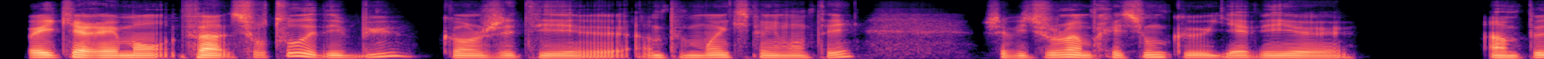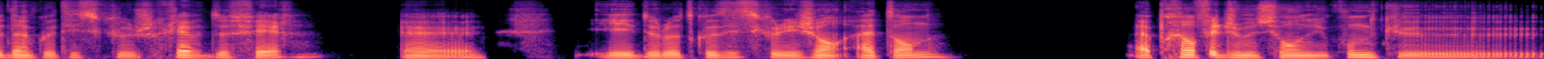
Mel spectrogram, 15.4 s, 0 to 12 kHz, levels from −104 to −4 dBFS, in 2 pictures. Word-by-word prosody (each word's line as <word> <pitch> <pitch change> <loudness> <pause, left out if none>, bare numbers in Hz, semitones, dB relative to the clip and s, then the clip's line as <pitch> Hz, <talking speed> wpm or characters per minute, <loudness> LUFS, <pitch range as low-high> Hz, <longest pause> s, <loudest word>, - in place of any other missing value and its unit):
Oui, 125 0 +7
carrément, 115 -2 +5
enfin, 120 -3 +6
surtout 125 +7 -1
au 180 -5 +3
début, 135 - -3 0.2
quand 110 -2 0
j'étais, 110 -1 -2
heu, - - -3
un 115 - -4
peu 110 - -10
moins 115 +3 0
expérimenté, 115 +3 -3 0.6
j'avais 105 -1 -4
toujours 125 +5 -1
l'impression 120 +1 +1
qu'il 115 -3 -3
y 105 - -2
avait, 110 0 0
heu, 105 -1 -1 0.7
un 110 -1 +2
peu, 125 +4 -1
d'un 120 -2 +2
côté, 110 +2 -5
ce 110 - -1
que 105 - -6
je 100 - -5
rêve 115 -3 +2
de 110 - -3
faire, 110 +3 0 0.5
heu 105 +1 -1 0.5
et 110 -1 0
de 110 - 0
l'autre 110 +1 0
côté, 120 0 -1
ce 125 - -1
que - - -1
les 110 -1 +2
gens 105 +1 +3
attendent. 115 +4 0 0.9
Après, - - +2
en - - +8
fait, 130 -2 +4
je 115 - +2
me 110 - +2
suis 105 - 0
rendu 110 -1 +2
compte 125 +3 0
que - - -4
115 Hz, 190 wpm, -25 LUFS, 110-120 Hz, 0.9 s, en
